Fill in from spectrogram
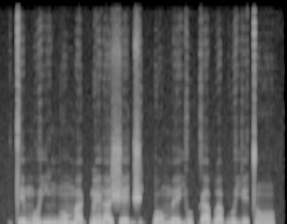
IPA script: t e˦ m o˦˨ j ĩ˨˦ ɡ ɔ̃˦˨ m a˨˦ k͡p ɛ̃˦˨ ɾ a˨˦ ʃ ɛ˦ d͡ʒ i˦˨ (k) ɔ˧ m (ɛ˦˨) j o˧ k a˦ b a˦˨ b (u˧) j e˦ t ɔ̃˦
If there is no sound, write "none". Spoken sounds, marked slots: k͡p, ɛ˧, o˧

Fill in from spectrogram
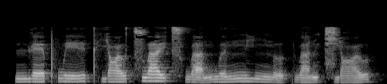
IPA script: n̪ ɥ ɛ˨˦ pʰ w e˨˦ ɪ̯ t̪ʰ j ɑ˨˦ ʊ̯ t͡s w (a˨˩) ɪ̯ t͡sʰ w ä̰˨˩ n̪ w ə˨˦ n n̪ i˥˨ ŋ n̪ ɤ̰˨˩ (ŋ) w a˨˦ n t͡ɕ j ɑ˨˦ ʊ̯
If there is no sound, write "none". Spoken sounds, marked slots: a˦, k

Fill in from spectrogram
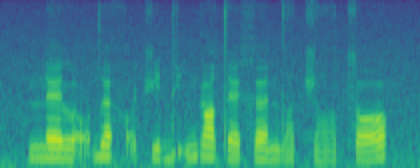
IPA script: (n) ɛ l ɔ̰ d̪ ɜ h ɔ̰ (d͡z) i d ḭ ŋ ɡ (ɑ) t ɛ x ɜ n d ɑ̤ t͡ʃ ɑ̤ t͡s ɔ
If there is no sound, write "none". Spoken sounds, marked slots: n, t͡ʃ, ɑ

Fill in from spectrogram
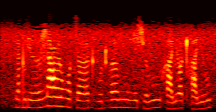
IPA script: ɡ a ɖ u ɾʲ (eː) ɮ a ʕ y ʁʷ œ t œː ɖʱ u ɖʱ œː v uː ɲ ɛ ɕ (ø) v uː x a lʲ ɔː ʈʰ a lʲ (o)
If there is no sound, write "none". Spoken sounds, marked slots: øː, ø, u

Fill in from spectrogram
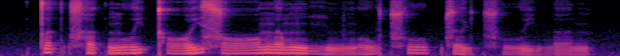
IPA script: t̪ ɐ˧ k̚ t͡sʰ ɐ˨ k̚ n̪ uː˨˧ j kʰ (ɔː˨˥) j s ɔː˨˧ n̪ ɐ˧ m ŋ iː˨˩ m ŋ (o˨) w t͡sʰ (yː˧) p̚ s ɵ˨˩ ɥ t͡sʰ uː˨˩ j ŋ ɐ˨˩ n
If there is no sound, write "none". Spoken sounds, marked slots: ɔː˨˥, o˨˥, uː˧

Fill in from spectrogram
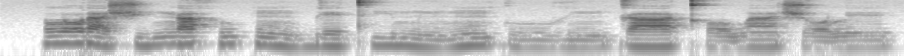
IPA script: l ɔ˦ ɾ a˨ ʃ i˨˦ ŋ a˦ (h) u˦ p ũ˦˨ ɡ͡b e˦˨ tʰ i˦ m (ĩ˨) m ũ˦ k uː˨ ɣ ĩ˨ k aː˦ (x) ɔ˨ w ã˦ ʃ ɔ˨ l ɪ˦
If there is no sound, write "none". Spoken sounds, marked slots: h, ĩ˨, kʰ

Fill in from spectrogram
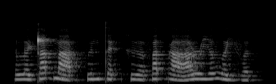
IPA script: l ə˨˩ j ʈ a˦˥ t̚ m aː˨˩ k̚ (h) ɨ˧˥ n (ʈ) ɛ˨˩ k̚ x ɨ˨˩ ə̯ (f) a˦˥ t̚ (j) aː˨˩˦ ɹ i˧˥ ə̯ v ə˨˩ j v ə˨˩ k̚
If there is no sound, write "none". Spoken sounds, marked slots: f, t̪, f, ɣ

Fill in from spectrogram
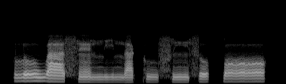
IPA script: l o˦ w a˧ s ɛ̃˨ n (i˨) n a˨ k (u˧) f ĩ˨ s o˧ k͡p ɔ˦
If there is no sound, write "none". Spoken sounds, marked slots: i˨, u˨

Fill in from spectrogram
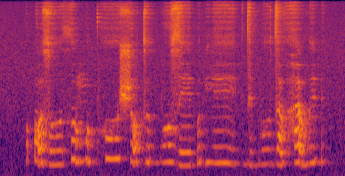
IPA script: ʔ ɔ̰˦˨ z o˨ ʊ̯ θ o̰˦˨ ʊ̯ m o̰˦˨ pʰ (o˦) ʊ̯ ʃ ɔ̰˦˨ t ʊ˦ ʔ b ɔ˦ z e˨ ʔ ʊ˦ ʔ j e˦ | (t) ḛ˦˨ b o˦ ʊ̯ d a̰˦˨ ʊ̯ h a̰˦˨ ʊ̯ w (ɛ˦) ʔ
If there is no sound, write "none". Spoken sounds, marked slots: o˦, d, ɪ˦

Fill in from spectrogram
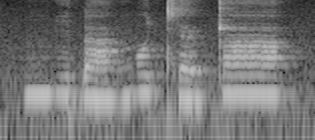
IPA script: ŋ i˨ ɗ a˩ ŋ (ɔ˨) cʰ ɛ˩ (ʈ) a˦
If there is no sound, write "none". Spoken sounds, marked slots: ɔ˦, ʈ

